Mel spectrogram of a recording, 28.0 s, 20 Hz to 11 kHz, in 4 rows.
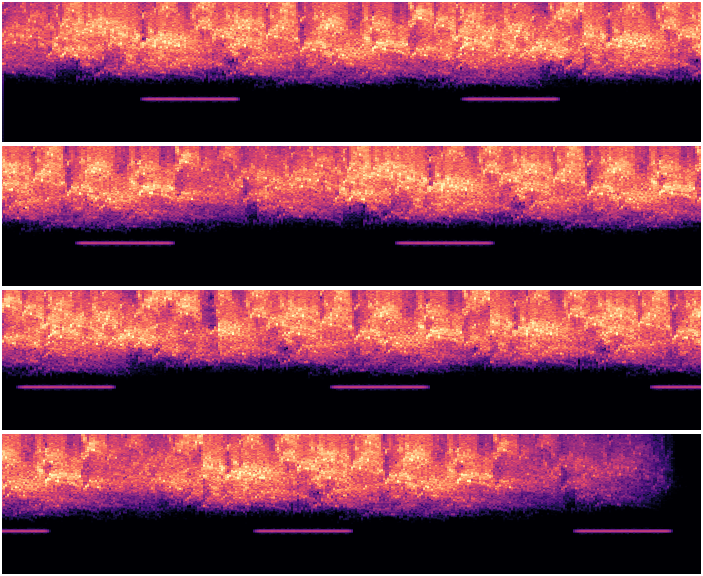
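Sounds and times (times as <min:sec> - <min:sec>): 
bats: 0:00.2 - 0:22.0, 0:22.9 - 0:27.7.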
